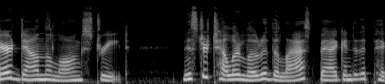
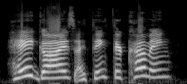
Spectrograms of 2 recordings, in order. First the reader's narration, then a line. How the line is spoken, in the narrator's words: shouted Willie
